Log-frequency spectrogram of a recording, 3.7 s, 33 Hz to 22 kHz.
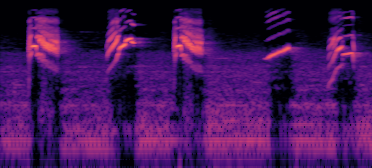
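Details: A male plum-headed parakeet, rescued after landing on a roof with an injured foot, whistles five high, sharp squawks roughly every 0.7 seconds, some rising, others with quick repeated notes, over a low hum.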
